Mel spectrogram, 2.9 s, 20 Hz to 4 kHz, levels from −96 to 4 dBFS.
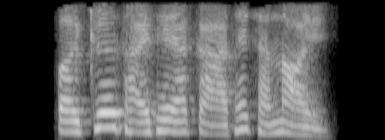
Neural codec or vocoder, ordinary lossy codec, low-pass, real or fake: vocoder, 44.1 kHz, 128 mel bands every 512 samples, BigVGAN v2; MP3, 24 kbps; 3.6 kHz; fake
